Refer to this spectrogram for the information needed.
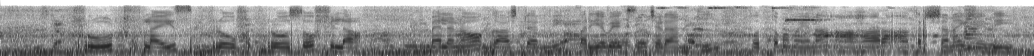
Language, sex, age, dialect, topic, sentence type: Telugu, female, 31-35, Utterandhra, agriculture, question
